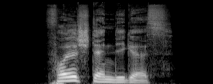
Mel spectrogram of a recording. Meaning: strong/mixed nominative/accusative neuter singular of vollständig
- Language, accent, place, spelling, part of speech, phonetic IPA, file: German, Germany, Berlin, vollständiges, adjective, [ˈfɔlˌʃtɛndɪɡəs], De-vollständiges.ogg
